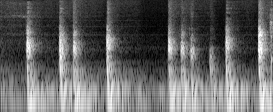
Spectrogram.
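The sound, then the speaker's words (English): About ten solid knocks on a door or hard surface, tapped in Morse code as uneven groups of quick and spaced-out raps, with no voices. “Do you like my Morse code knocking?”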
